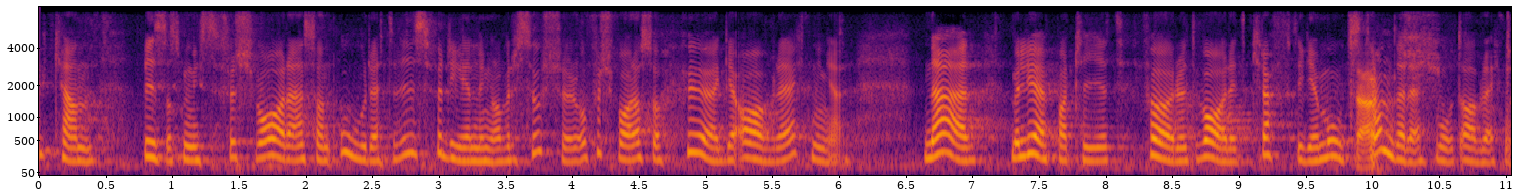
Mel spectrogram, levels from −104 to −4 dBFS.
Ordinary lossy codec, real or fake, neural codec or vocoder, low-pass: none; fake; codec, 16 kHz, 8 kbps, FunCodec, trained on Chinese and English, 25 frames a second; 7.2 kHz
